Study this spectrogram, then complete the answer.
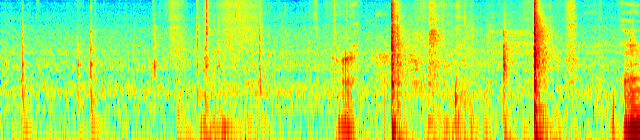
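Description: A laptop is turned over and set down with soft knocks.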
